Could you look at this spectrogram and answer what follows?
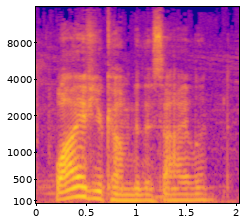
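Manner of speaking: low, bland villain voice. Voicing Vezok questioning a Toa: Vezok voice. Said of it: "we gave him this voice".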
